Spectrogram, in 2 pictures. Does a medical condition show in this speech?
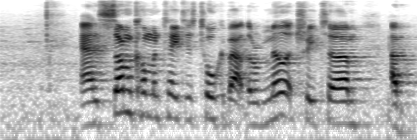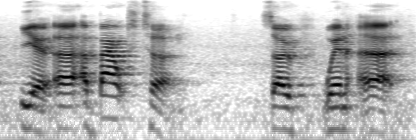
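No.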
